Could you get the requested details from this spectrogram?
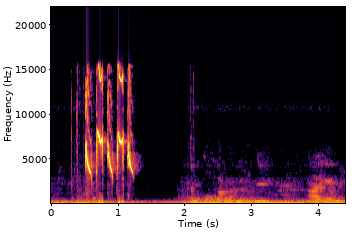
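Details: Cinereous tit song as a lure for a bird that has gone quiet: five fast, shrill, falling whistled notes, then soft background voices and a low hum.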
